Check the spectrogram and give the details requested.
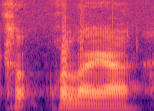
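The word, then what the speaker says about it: quelea: I will point out there's a number of different ways to pronounce the name of this bird. I'm just going with quailea.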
